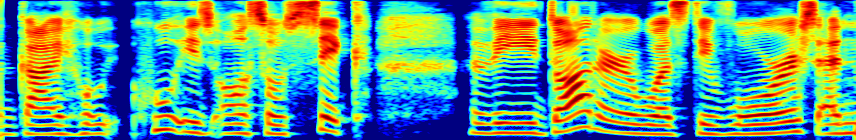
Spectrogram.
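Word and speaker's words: Sikh: of the episodes there was there was a sick family which is like I think it's a religion in India it's spelled s i k h and the dad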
